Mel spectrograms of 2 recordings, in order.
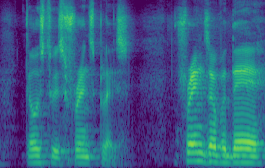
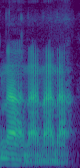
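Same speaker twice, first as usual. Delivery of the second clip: dismissive bros; 10 dB quieter than usual. Acted. Friends dismiss him.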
